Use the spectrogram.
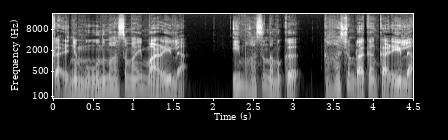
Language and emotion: Malayalam, sad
